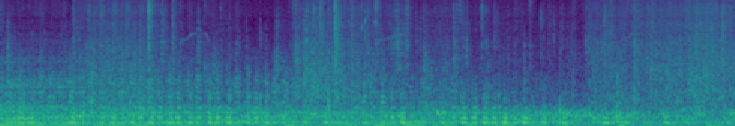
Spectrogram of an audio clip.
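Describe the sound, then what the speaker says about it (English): Several pigeons cooing in Detroit: Become Human, low throaty rolling coos repeating and overlapping close by in a cramped apartment, with faint background hum and no talk. "No human could live with all these fucking pigeons."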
